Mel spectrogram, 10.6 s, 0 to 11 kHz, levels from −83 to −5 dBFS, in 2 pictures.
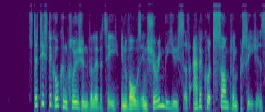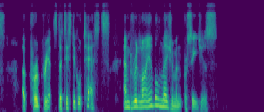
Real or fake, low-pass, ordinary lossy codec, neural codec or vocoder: fake; 7.2 kHz; Opus, 24 kbps; codec, 16 kHz, 1 kbps, X-Codec, HuBERT features, trained on LibriSpeech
